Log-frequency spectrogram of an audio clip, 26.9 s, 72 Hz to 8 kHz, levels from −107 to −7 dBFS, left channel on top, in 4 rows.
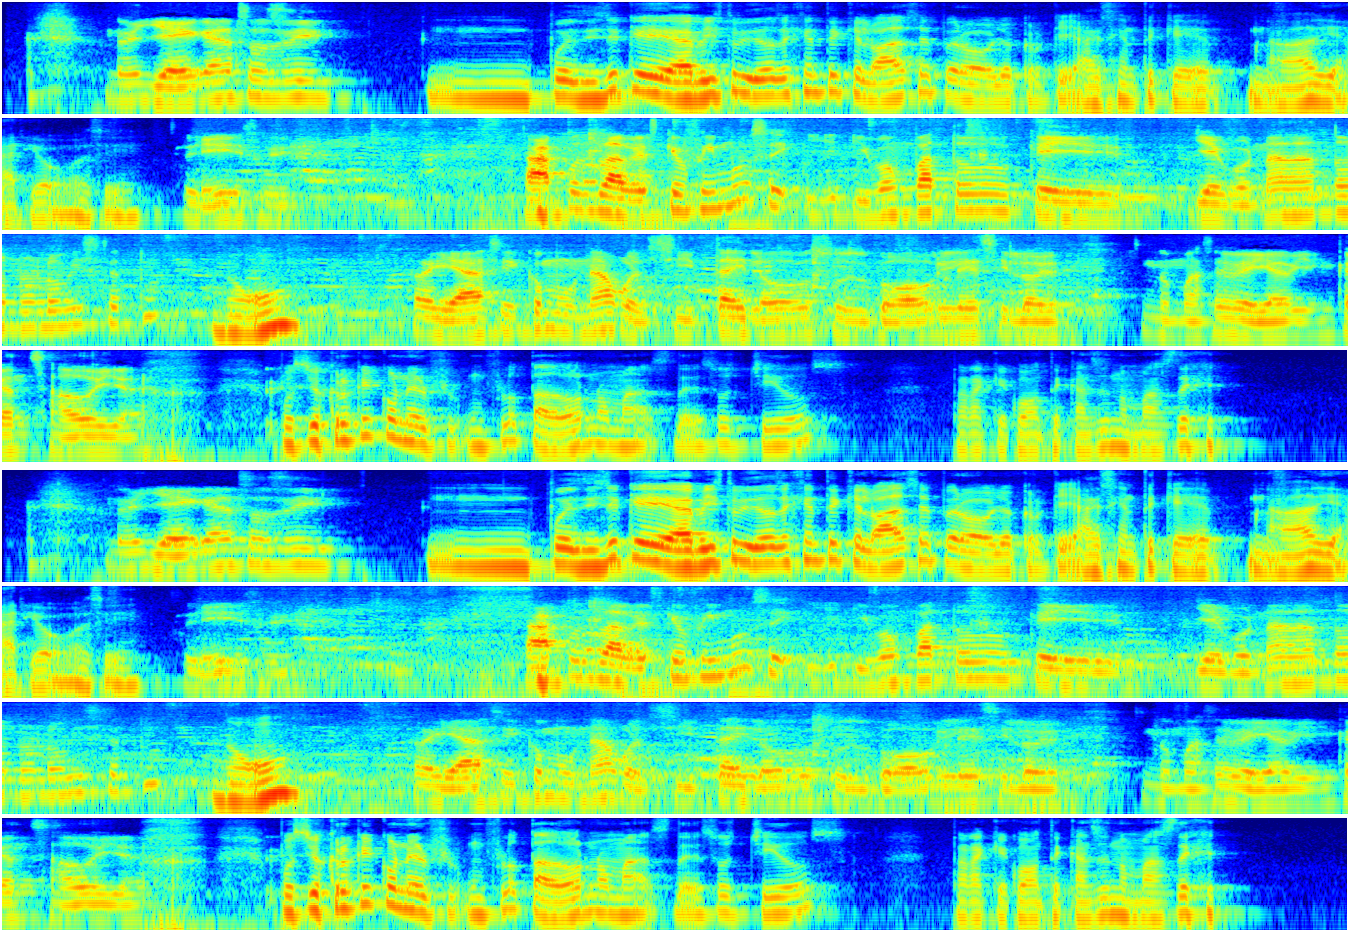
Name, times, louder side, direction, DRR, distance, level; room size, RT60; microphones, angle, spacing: voice 1, 0.1-1.6 7.6-8.2 9.3-12.4 12.7-14.3 15.5-18.8 19.2-21.0 21.5-21.6, left 3 dB, 80° left, 1.3 m, -35 dB
voice 2, 2.1-7.4 9.0-9.4 14.5-15.0 20.9-24.3 24.9-26.2, right 2 dB, 25° right, 0.5 m, -34 dB
sound 1, 7.7-19.0, left 2 dB, 55° left, 5.8 m, -49 dB
11.0 x 6.5 x 7.8 m
head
